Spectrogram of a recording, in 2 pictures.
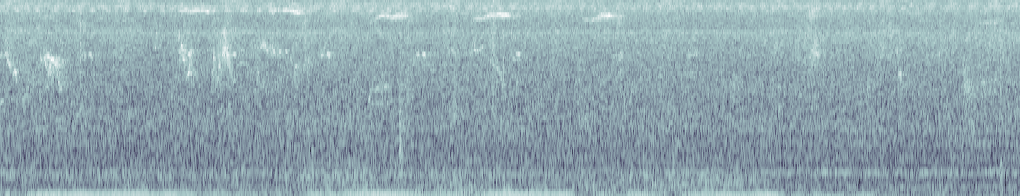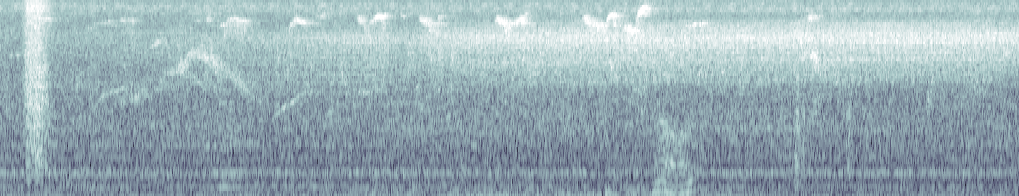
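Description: Honey bees buzzing in and around an opened hive as frames are lifted out: a steady hum, loudest in the first half. There is a single sharp click about ten seconds in.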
